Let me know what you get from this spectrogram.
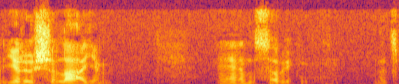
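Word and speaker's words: ירושלים: Yerushalah, you'd expect a yud there. Sometimes you do. There's a few cases we do see a yud here, but it's pronounced still Yerushalayim.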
